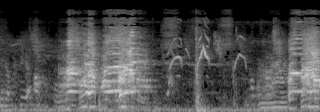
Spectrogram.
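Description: Loud harsh honking calls from an adult waterfowl, one about a second in and another near the end. Between them come a few short, high, rising-and-falling duckling peeps.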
